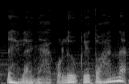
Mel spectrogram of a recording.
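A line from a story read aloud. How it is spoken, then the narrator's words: Quiet voice. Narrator (Vietnamese): Kỳ thần nhỏ giọng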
